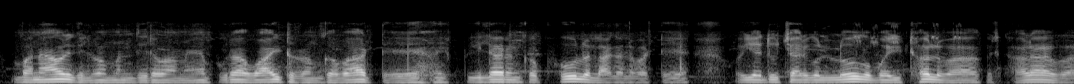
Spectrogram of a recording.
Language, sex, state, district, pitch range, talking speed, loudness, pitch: Bhojpuri, male, Uttar Pradesh, Deoria, 95-110 Hz, 150 wpm, -19 LUFS, 105 Hz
